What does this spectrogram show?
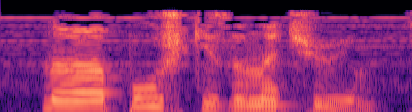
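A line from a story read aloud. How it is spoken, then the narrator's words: Tired question. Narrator (Russian): спросила Танюшка устало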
